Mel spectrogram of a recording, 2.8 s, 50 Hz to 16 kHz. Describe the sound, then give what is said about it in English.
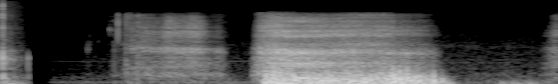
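A woman breathes into a microphone in a few separate, airy breaths, with one long, loud exhale in the middle and softer breaths before and after it. No words are spoken. “She just breathed into the mic like 5 times there.”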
